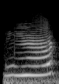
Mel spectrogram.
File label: man calling yak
